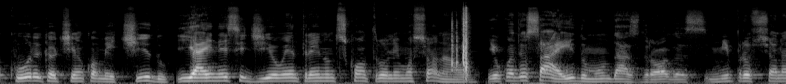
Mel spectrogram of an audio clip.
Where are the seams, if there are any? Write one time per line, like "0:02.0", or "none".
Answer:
0:01.7
0:04.7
